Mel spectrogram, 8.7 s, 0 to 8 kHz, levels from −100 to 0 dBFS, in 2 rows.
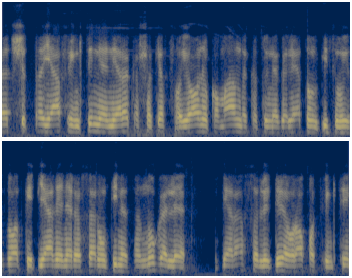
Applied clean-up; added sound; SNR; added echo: neural mask model DeepFilterNet 3.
